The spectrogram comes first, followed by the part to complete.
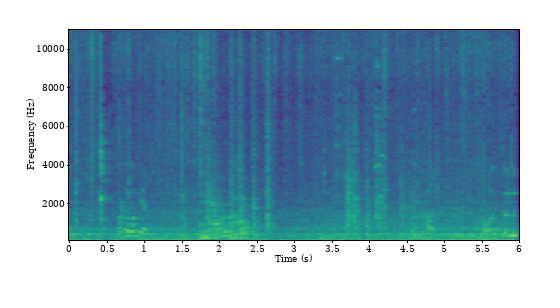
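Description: Rice frying and sizzling in a large iron kadai, with a steel ladle scraping and clinking against the pan as the rice is stirred and tossed.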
